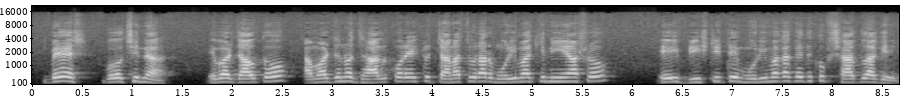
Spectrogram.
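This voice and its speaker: A man's voice: high voice, fairly even intonation, measured pace, a bit bright. A man voicing a lazy, teasing village boatman, a husband and father in a cartoon story. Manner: easygoing, teasing.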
